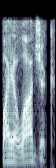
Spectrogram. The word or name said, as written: biologic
